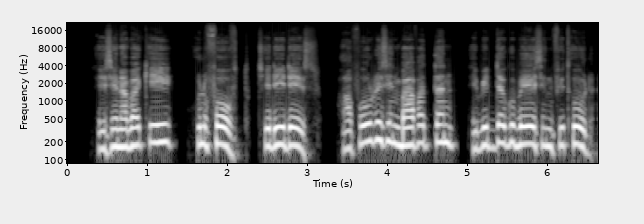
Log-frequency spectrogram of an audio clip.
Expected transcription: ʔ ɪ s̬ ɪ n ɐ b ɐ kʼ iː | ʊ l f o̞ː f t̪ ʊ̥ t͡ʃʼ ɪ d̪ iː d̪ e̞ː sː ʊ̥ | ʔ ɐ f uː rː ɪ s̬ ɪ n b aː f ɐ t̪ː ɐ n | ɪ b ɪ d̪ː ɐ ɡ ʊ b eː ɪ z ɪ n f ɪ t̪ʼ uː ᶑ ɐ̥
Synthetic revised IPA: ʔ ɪ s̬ ɪ n ɐ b ɐ kʼ iː | ʊ l f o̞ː f t̪ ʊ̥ t͡ʃʼ ɪ d̪ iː d̪ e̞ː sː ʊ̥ | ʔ ɐ f uː rː ɪ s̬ ɪ n b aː f ɐ t̪ː ɐ n | ɪ b ɪ d̪ː ɐ ɡ ʊ b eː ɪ s ɪ n f ɪ t̪ʼ uː ᶑ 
